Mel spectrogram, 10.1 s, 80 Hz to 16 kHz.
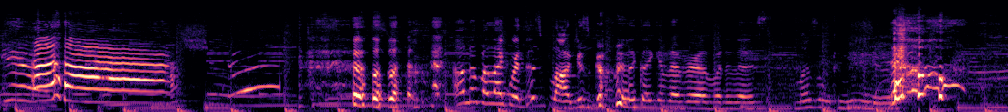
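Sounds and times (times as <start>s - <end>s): woman wailing: 0.0s - 4.6s
background music with steady beat: 0.0s - 10.0s.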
